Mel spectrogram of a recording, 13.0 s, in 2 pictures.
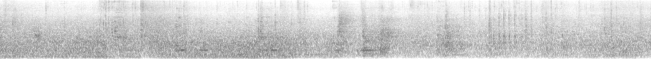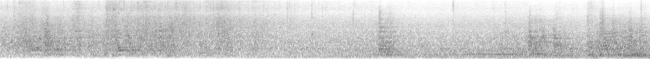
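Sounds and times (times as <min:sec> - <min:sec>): falling debris: 0:01.0 - 0:02.0, 0:02.6 - 0:10.0
wood crunching and splintering: 0:01.0 - 0:10.2.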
